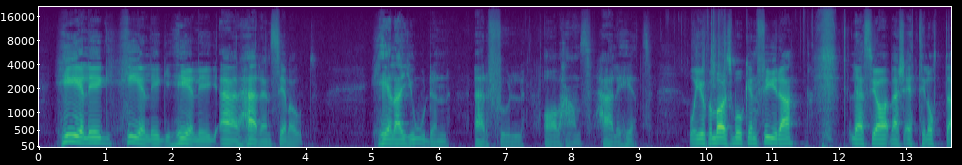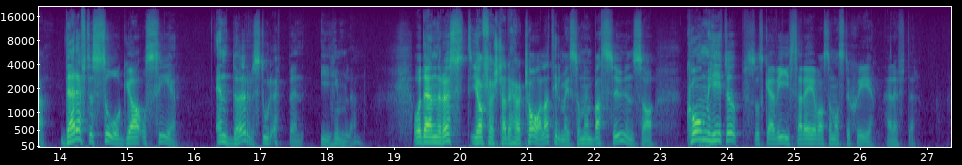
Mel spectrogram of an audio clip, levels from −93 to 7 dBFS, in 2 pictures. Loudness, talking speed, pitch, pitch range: -27 LUFS, 130 wpm, 125 Hz, 110-145 Hz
